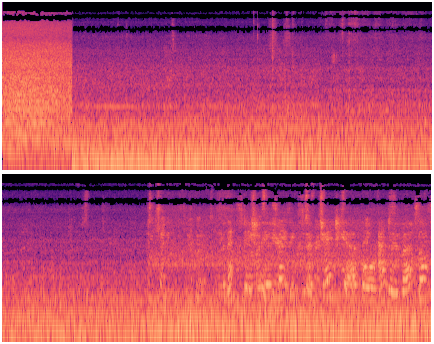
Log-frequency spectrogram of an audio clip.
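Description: Steady low rumble of a passenger train running, heard from inside the carriage, after about a second of louder platform noise at the start. Near the end an on-board announcement voice comes in over the rumble.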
